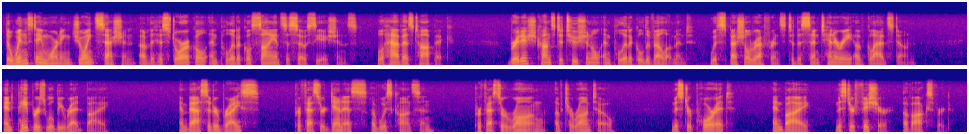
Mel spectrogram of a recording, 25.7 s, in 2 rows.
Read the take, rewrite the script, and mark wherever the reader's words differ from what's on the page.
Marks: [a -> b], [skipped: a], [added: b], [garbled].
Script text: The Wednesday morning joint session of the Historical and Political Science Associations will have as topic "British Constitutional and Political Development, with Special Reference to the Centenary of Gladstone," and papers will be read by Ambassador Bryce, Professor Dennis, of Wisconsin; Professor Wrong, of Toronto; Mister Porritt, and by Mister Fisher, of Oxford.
The Wednesday morning joint session of the Historical and Political Science Associations will have as topic "British Constitutional and Political Development, with Special Reference to the Centenary of Gladstone," and papers will be read by Ambassador Bryce, Professor Dennis, of Wisconsin; Professor Wrong, of Toronto; Mister Porritt, and by Mister Fisher, of Oxford.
